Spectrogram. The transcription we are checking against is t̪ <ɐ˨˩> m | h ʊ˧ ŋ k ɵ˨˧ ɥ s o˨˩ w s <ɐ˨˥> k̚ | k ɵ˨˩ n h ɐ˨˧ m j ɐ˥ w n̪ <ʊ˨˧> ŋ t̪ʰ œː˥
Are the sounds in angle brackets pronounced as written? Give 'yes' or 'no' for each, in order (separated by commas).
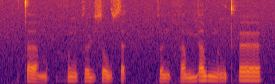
yes, no, yes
